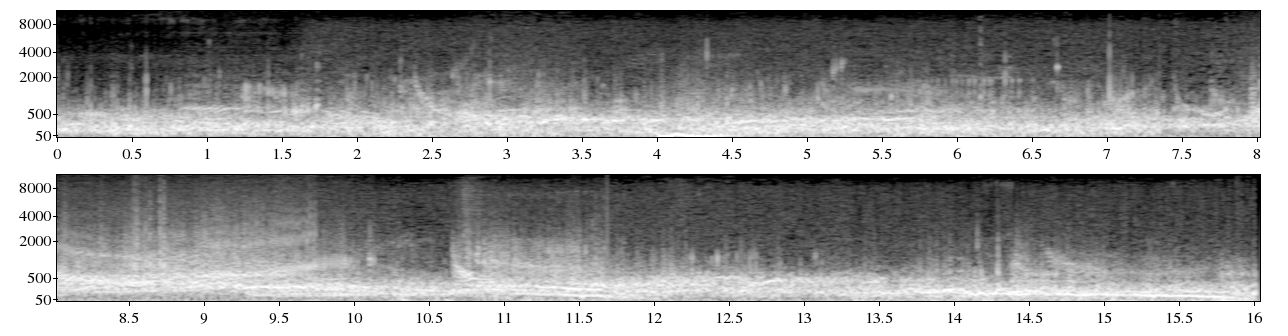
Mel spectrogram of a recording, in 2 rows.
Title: stomach growling Adventures #1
